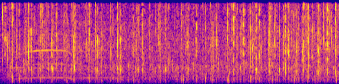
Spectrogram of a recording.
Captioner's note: audience applauds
